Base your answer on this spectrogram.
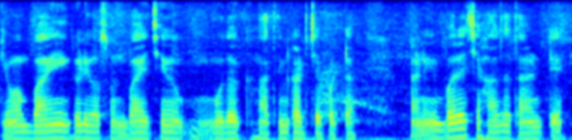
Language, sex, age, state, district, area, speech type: Goan Konkani, male, 30-45, Goa, Salcete, rural, spontaneous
